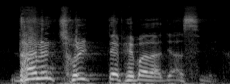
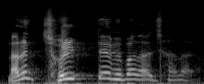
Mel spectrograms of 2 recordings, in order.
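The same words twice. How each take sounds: First: Loud, proud vow with the stress on 나는; Peter's loud boast. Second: A boastful vow leaning hard on 절대; Peter's repeated boast. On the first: Peter swearing loudly to Jesus, puffed-up loud vow. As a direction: bellow 나는 like a boastful disciple swearing loyalty. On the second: Peter repeating his promise to Jesus, a boast hammering 절대. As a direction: insist on 절대 as if nobody could doubt it. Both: Retold or imitated. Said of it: "큰 소리 치고".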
